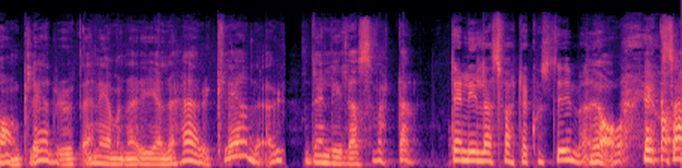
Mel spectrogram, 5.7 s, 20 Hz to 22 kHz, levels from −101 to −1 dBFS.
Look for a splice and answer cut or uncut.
cut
